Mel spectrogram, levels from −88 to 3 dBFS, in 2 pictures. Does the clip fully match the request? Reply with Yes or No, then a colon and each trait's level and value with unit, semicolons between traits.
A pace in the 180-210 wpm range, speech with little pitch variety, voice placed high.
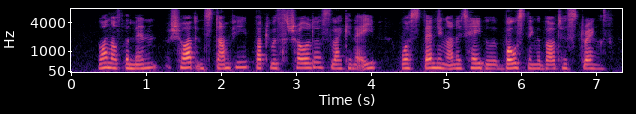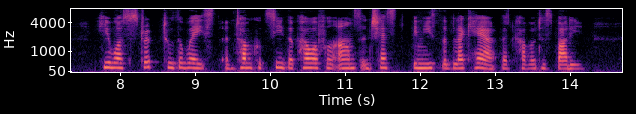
Yes: average, 185 wpm; narrow, 2.3 semitones; high, 205 Hz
